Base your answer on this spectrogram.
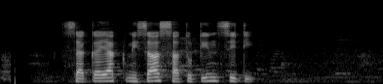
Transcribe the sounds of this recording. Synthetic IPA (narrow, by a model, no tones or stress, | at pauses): sɛkəjaknisasat̪uʈinsiʈi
